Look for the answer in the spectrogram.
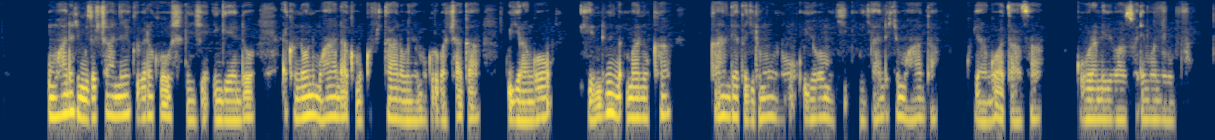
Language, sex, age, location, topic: Kinyarwanda, male, 18-24, Musanze, government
